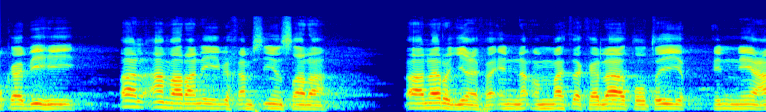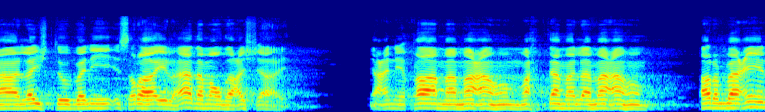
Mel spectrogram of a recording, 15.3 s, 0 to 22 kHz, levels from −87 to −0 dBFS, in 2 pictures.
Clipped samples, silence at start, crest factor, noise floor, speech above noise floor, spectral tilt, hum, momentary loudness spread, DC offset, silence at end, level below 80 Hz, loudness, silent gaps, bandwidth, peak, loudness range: under 0.1%; 0 s; 18 dB; -56 dBFS; 34 dB; -5.5 dB/octave; none; 9 LU; under 0.1%; 0 s; -60 dBFS; -23 LUFS; 11.07-11.32 s; 12 kHz; -4 dBFS; 2 LU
